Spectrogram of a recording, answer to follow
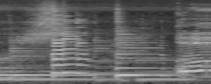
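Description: Acoustic guitar strumming sustained chords, with a fresh strum about a second in.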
